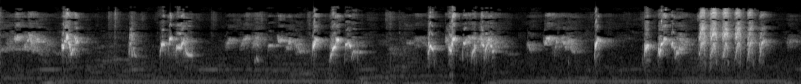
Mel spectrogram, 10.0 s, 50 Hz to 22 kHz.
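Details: Red-whiskered bulbul giving short, simple counting-style 3-4-5 phrases, played to stir up caged birds. Clusters of chirpy warbled notes repeat across the stretch, ending in a rapid harsh rattle, with an intermittent low hum.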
